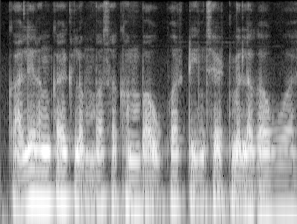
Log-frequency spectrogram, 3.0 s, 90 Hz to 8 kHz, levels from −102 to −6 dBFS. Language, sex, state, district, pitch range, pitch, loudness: Hindi, male, Chhattisgarh, Bastar, 105-130 Hz, 120 Hz, -16 LUFS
